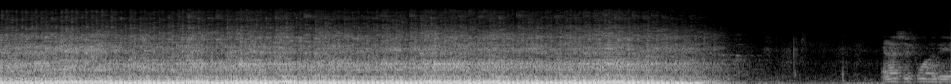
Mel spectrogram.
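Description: A motorcycle fitted with a ThunderMax engine management system runs loud and steady at idle with a heavy low rumble, then cuts off abruptly, leaving quieter background sounds and a brief voice near the end.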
